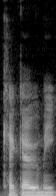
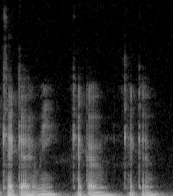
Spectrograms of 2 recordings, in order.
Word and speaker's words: Kagome: song which is called is it kagomi kagome yeah that'll be the bright pronunciation i can't save her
